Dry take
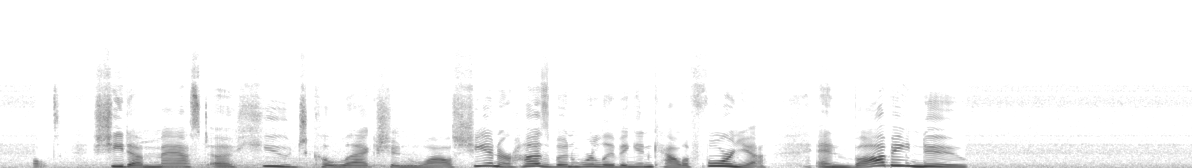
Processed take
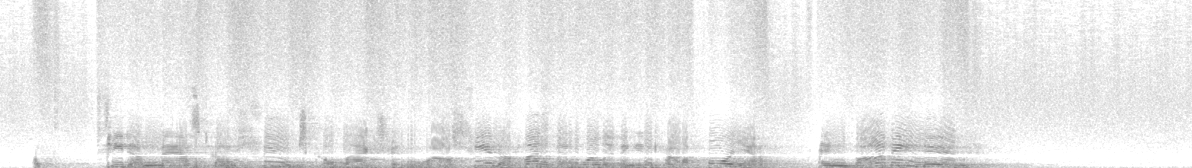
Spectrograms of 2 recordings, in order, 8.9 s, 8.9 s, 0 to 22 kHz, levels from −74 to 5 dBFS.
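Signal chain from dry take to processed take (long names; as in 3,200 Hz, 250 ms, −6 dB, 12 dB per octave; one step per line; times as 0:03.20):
in parallel at −5.5 dB: comparator with hysteresis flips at −25 dBFS
on the sum: noise gate −45 dBFS, range −17 dB
phaser swept by the level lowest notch 370 Hz, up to 1,700 Hz, full sweep at −28.5 dBFS
background noise violet −50 dBFS
gate on every frequency bin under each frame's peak −10 dB weak
reversed playback
downward compressor 4 to 1, threshold −43 dBFS, peak gain reduction 13.5 dB
reversed playback
notch filter 1,700 Hz, Q 13
rectangular room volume 1,700 cubic metres, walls mixed, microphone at 1.1 metres
level +5.5 dB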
